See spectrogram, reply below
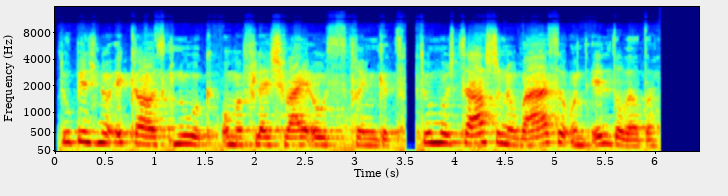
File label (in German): pfullin, Dialekte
